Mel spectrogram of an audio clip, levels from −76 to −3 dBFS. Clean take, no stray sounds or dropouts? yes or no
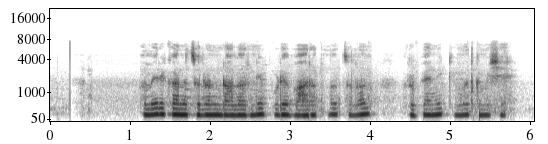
yes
